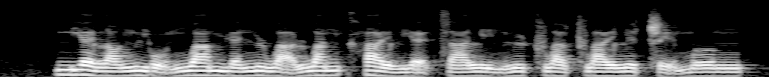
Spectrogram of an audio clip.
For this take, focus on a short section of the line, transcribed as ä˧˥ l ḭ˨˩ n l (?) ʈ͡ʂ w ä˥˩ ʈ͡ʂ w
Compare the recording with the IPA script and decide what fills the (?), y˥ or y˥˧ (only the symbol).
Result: y˥˧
